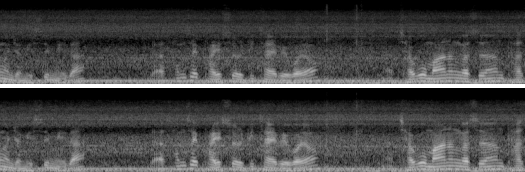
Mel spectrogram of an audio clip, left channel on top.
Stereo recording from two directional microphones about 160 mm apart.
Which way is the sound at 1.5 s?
5° left (ahead or behind).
